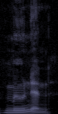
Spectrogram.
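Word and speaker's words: Muninn: But it's actually pronounced, let me think. – Munin? – Huggin and Munin.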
